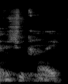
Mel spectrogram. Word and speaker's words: visual kei: Can we talk briefly, if you don't mind, about visual kai? Visual kai, have I said that correctly? – Yep. Yeah, visual kei.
